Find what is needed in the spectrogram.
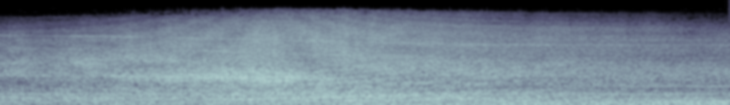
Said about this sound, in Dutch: En op een gegeven moment, dat was dan, zeg maar, laat in de middag, hoor ik een vliegtuig overkomen.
